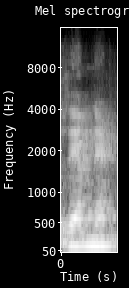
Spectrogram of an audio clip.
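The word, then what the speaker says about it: RABMN: अगला रैब एमनेट, ठीक है, इसको रैमनेट बोलते हैं, वैसे बी साइलेंट है आपका।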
